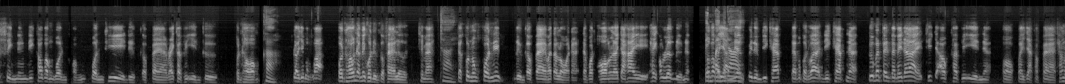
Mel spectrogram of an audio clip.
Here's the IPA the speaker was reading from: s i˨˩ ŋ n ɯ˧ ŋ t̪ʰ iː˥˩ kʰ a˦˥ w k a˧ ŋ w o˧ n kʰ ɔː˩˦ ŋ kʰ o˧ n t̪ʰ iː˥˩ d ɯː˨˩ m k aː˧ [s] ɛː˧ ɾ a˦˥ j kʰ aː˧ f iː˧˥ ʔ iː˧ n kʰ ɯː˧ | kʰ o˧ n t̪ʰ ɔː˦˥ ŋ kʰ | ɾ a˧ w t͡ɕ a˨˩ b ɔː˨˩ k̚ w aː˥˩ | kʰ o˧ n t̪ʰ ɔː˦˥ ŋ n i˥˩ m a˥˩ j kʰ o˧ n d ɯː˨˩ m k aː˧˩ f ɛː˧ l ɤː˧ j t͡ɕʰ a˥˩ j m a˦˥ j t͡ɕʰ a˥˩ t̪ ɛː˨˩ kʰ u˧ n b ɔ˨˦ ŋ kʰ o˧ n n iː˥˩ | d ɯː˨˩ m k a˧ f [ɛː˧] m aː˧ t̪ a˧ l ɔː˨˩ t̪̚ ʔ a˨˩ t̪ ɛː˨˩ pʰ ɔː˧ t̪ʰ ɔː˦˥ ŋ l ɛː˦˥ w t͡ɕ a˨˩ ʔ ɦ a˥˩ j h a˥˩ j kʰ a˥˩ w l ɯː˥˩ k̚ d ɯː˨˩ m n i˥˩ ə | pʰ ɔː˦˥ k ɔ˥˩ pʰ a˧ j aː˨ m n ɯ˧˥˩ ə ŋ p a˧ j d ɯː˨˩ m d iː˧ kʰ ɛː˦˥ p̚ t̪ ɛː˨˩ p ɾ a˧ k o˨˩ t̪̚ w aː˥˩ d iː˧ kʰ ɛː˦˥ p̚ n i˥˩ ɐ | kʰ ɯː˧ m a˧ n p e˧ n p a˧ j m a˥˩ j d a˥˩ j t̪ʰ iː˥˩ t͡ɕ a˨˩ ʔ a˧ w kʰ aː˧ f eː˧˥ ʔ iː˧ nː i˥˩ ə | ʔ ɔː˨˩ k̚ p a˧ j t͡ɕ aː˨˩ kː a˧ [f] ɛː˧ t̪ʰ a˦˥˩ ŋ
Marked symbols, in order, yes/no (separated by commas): no, yes, yes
